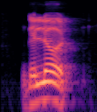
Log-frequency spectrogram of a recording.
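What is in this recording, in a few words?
"gelut", Malay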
